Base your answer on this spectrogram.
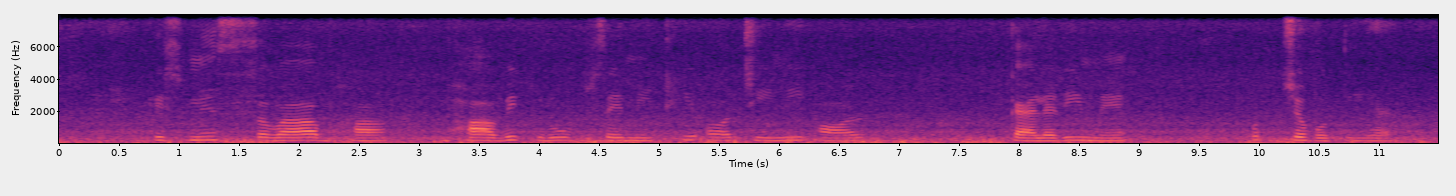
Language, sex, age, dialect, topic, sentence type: Hindi, female, 36-40, Hindustani Malvi Khadi Boli, agriculture, statement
